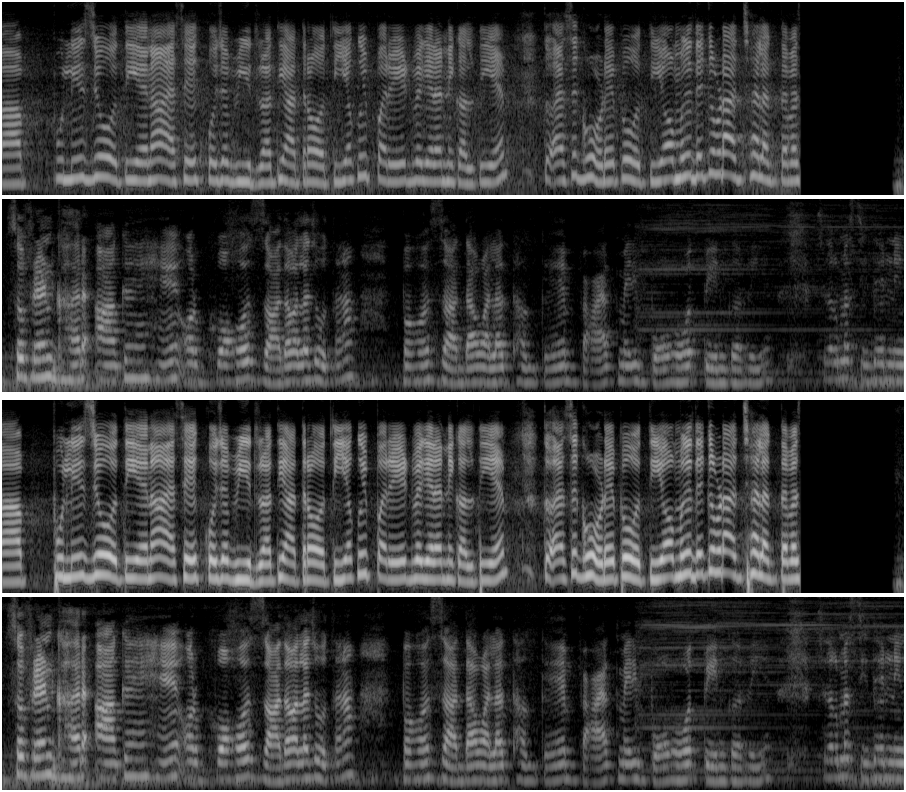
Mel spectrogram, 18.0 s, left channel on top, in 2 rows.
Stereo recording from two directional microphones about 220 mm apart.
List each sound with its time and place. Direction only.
0.0 s speech: 35° right (ahead or behind)
9.3 s speech: 5° left (ahead or behind)
17.2 s speech: centre (ahead or behind)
